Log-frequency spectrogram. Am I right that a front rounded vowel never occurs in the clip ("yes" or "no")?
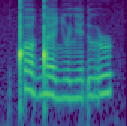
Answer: yes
